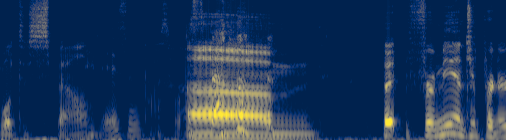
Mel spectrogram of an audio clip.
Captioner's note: laugh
